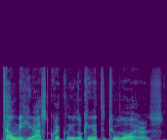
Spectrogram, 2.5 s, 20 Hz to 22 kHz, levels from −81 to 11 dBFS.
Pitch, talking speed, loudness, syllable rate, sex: 125 Hz, 240 wpm, -21 LUFS, 5.8 syllables/s, male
